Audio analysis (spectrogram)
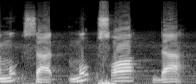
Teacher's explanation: اب دیکھیں، میم پیش حمزہ مو، صاد زبر صو، صاد جو ہے یہ حروف مستعلیہ میں سے ہے، اس کو پر کر کے پڑھنا ہے، جبکہ دال جو ہے یہ حروف قلقلہ میں سے ہے، اس کو ابھار کے پڑھنا ہے۔ مو صو دا، دال زبر دا، مو صو دا، دیکھیں مو صو دا، یہ بری کر کے نہیں پڑھ رہے، اس کو موٹا کر کے پڑھیں، مو صو دا، تا دو پیش تن، مو صو دا تن۔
